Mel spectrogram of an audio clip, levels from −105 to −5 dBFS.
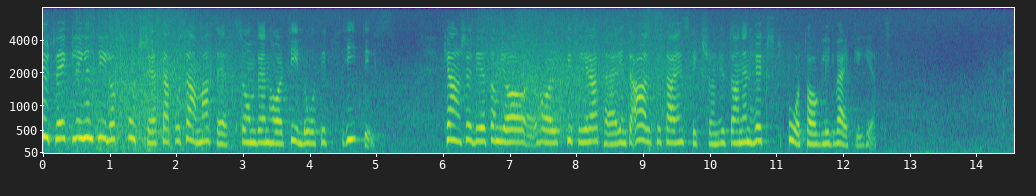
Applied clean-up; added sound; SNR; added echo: none; Waves, surf; 16 dB; none.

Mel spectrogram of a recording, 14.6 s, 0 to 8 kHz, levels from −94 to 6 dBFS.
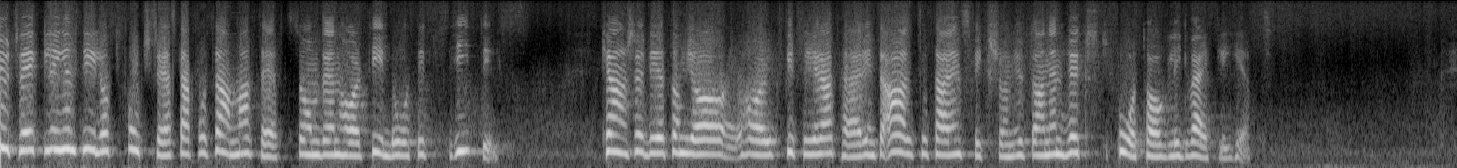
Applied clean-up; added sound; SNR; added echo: neural separator model SepFormer DNS4.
